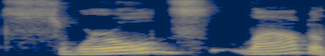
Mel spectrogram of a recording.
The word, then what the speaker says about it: Swirlds Lab: You're currently a staff DevOps engineer at Swirlds Lab. Am I saying that right? S-W-I-R-L-D-S? – Yep.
